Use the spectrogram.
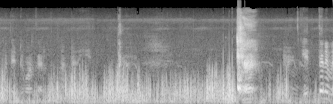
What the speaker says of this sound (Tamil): எனக்கு இருமலான உடல் வாக்கு கிடையாது, எனக்கே இருமல் வருது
